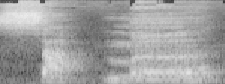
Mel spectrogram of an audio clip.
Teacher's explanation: low tone followed by rising tone.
